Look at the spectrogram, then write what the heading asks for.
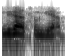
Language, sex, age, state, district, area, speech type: Hindi, male, 18-30, Uttar Pradesh, Ghazipur, rural, conversation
